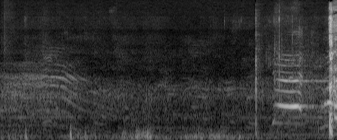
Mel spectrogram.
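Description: Distant voices of players calling across an open field, then a single sharp crack a little after three seconds in, a cricket bat striking the ball, followed at once by loud excited shouting.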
